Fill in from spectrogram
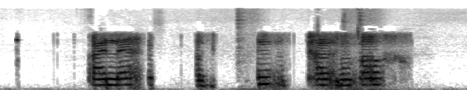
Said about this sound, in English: Sorry, your phone is breaking up there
